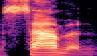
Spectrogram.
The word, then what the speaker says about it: salmon: just for relieving us of the confusion around that awful L in salmon. I mean, I know lots of non-native English speakers who've reached a really, really high level with the language, but still pronounce that L.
